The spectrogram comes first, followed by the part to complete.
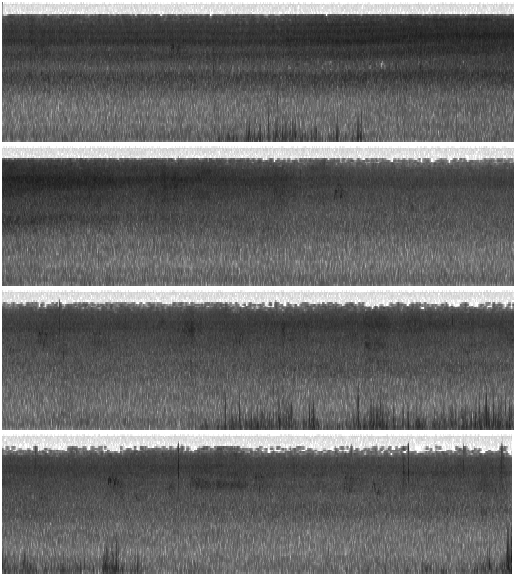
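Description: Open-air street ambience with a steady hiss. Wind buffets the microphone in low, irregular rumbling gusts about four seconds in and again from about eighteen to twenty-five seconds in.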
